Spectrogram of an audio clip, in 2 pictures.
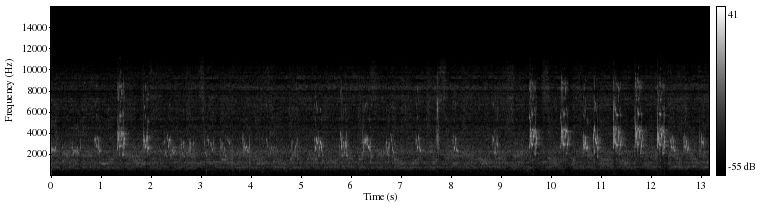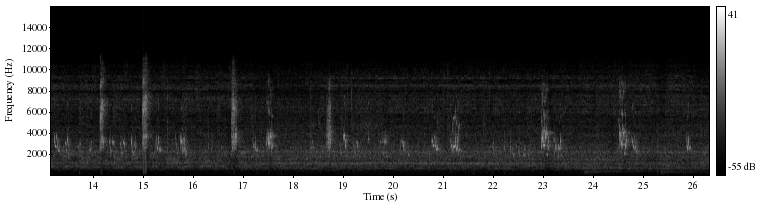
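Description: Budgerigar warbling: a fast, unbroken chatter of short, high chirps and squeaks, several a second.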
